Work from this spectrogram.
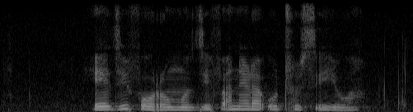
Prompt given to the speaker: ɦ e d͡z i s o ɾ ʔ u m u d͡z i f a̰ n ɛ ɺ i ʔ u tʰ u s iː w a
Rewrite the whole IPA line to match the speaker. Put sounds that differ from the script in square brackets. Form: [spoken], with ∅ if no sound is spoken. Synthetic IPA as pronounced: ɦ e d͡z i [f] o ɾ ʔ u m u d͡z i f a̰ n ɛ ɺ [a] ʔ u tʰ u s iː w a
